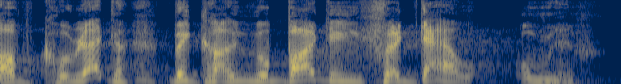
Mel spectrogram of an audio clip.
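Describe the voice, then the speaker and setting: Over noticeable background noise, a man with a high pitch uses a raised, projected voice, speaking at a very slow pace with lively intonation. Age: 60s. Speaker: evangelist. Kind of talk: sermon. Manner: halting.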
